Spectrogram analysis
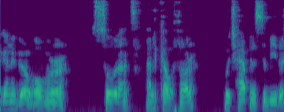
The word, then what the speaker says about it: الكوثر: So to pronounce the thar, you would put your tongue under your top teeth. So Al-Kawthar.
